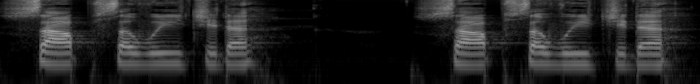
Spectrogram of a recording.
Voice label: "sapsvwecetv", Muscogee

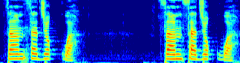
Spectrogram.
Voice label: "rvnrvcukwv", Muscogee

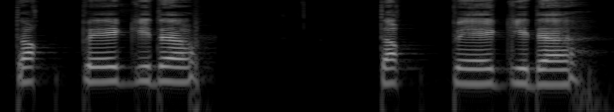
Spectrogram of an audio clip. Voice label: "takpiketv", Muscogee

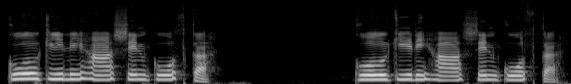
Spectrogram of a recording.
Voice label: "kulke neha senkorkv", Muscogee

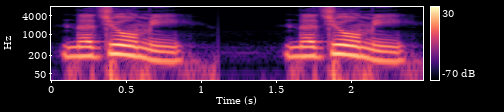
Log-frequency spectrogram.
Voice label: "nvcome", Muscogee

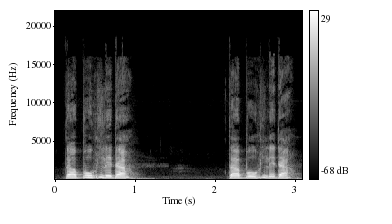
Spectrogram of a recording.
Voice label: "tvpohletv", Muscogee

